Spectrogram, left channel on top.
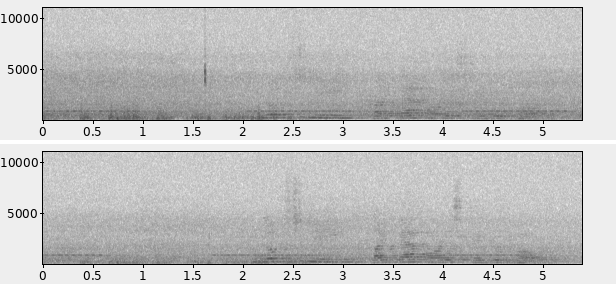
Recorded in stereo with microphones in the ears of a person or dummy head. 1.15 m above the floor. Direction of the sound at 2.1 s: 75° right (ahead or behind).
